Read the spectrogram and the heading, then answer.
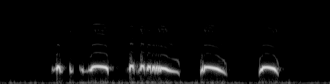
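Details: Spotted dove cooing: two short soft notes, then a longer coo, a drawn-out falling coo, and two separate arched coos about half a second apart, all low and mellow with a quiet background.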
